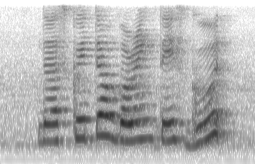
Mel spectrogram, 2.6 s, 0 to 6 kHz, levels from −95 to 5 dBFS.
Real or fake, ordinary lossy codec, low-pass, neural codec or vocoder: real; none; 5.4 kHz; none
